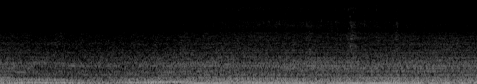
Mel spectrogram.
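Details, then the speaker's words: 2021 Dodge Durango R/T 5.7 HEMI V8 after spark plug replacement, revved to about 3,000 rpm: deep, even rumble rising smoothly with no stumble or skipped beats; firing cleanly on all cylinders, no misfire. "In this case, the engine sounds good."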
